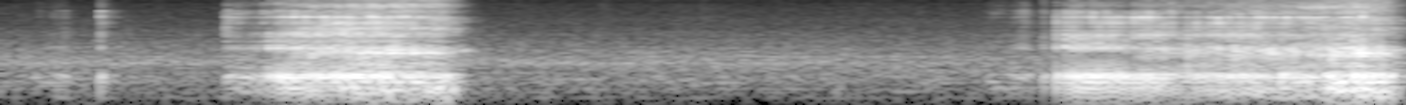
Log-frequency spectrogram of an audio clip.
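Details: Heavy snoring with two loud, harsh, rattling snores about four seconds apart, separated by quiet.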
